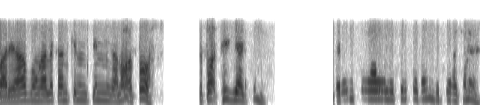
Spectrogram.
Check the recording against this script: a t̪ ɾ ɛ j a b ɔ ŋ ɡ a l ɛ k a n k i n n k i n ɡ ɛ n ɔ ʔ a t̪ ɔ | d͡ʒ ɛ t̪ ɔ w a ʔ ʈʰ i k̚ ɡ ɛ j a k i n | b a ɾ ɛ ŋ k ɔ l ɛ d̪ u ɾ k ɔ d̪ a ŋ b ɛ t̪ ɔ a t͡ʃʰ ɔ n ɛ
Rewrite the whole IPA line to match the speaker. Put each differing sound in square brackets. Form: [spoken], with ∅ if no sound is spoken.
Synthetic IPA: a [∅] ɾ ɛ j a b ɔ ŋ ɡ a l ɛ k a n k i n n k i n ɡ [a] n ɔ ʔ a t̪ ɔ | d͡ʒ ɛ t̪ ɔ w a ʔ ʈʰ i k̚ ɡ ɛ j a k i n | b [ɛ] ɾ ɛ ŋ k ɔ l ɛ [t̪] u ɾ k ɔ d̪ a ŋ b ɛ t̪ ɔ a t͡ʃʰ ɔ n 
